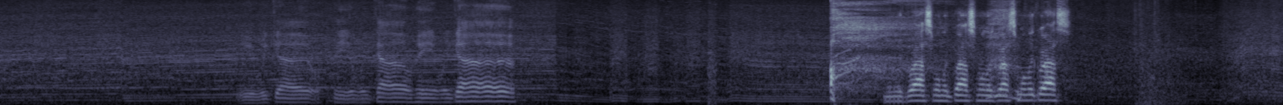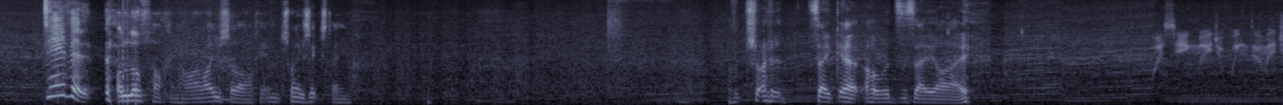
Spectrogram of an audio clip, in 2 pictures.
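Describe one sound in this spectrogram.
A racing car engine whines and revs up and down.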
